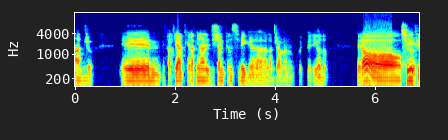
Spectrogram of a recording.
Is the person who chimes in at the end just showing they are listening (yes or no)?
yes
